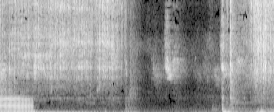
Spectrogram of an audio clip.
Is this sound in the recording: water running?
yes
